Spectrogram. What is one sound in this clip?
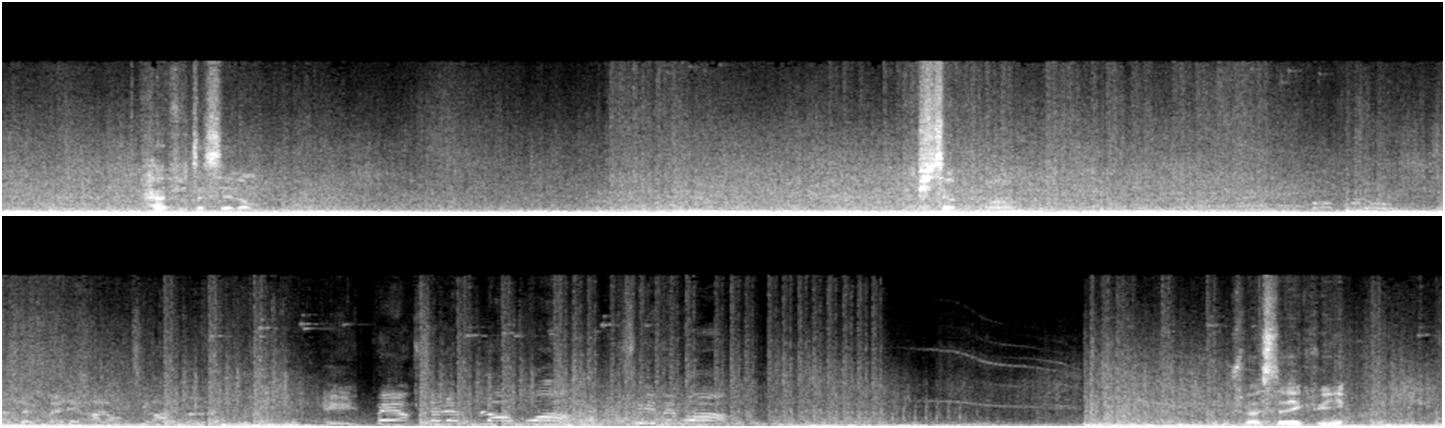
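A rifle fires a few loud, sharp shots.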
